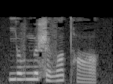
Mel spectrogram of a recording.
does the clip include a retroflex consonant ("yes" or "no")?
yes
